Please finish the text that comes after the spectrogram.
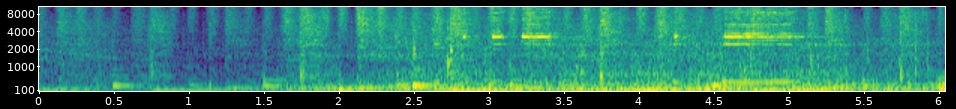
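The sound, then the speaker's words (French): A Citroën 2CV drives along a road through small villages in the Somme, France, near Amiens, its engine droning steadily, the rumble rising slightly in pitch as it picks up speed, with a horn toot and road noise throughout and no voices. “grâce à cette deux chevaux, on est partout dans la région”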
